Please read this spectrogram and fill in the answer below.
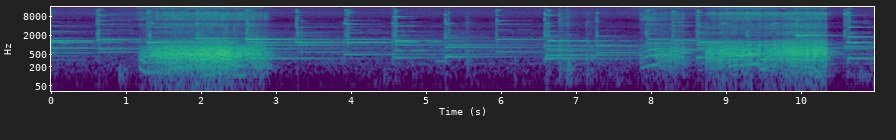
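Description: Two long, loud, noisy snores, each a few seconds, over steady chiming music in the background; a sleeping dog snoring loudly.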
